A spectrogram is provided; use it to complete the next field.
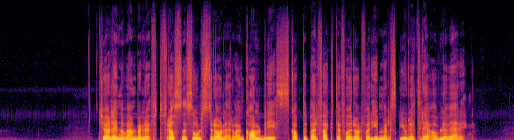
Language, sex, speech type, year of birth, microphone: Norwegian, female, read, 1952, Shure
